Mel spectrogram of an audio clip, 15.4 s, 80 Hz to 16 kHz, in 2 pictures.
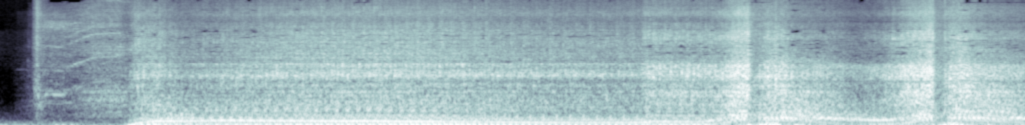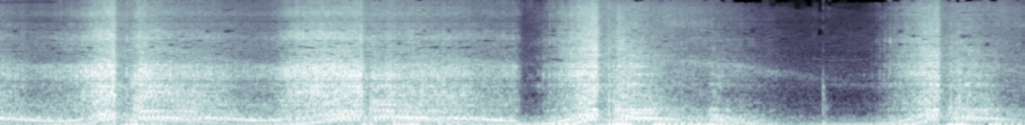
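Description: Bugatti Chiron's quad-turbo W16 engine starting about a second in and settling to a steady idle that sinks slightly over a few seconds. It is then revved in a series of quick blips, about six, each rising and falling back in pitch.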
